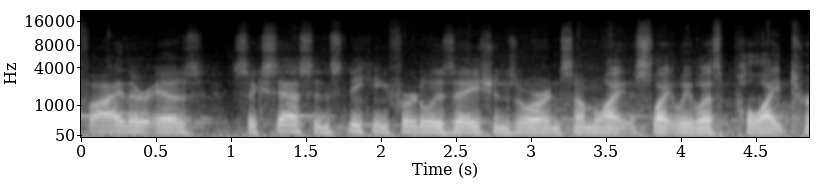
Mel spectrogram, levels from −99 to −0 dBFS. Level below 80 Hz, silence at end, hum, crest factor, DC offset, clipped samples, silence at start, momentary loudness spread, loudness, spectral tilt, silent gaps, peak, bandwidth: -48 dBFS; 0 s; none; 18 dB; under 0.1%; under 0.1%; 0 s; 6 LU; -28 LUFS; -8.5 dB/octave; none; -10 dBFS; 11.5 kHz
